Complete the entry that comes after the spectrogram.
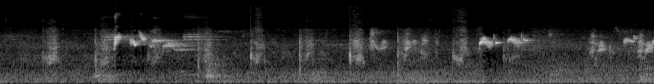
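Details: Red-whiskered bulbul singing in short bursts of bright, warbled chirps, separated by pauses, with faint clicks and a hint of human voice in the background.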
